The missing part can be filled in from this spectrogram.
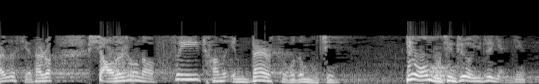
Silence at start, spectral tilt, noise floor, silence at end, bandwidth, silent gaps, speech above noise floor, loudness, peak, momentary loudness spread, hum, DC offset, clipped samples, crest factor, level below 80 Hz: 0 s; -8.5 dB/octave; -31 dBFS; 0 s; 8 kHz; none; 21 dB; -11 LUFS; 0 dBFS; 10 LU; none; under 0.1%; 0.5%; 10 dB; -40 dBFS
